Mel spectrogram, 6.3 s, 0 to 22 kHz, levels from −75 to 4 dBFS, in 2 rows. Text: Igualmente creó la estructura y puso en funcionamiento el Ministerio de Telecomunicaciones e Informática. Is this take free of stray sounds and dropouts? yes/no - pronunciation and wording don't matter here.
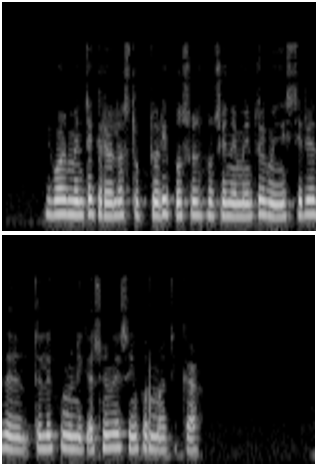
yes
